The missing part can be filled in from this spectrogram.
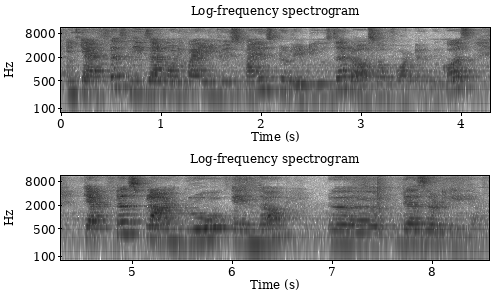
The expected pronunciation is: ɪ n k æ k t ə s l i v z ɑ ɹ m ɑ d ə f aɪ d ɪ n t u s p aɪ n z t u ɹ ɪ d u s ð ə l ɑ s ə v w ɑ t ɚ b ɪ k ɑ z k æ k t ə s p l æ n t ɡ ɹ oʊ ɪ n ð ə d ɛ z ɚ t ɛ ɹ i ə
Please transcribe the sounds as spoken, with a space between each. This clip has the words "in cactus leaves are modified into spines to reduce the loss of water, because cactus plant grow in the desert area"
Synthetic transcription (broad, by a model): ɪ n k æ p t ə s n i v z ɑ ɹ m ɑ d ə f aɪ d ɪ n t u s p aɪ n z t u ɹ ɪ d u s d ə l ɑ s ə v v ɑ t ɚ b ɪ k ɑ z k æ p t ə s p l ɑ n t ɡ ɹ oʊ ɪ n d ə d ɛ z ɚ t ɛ ɹ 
